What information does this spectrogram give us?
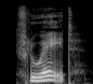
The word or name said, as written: fluat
